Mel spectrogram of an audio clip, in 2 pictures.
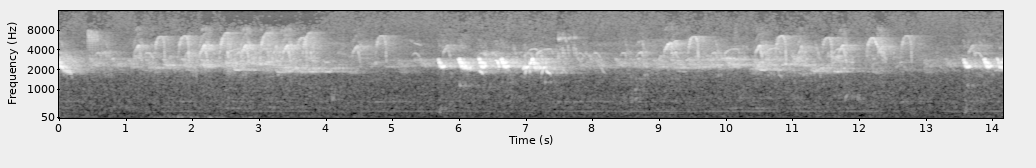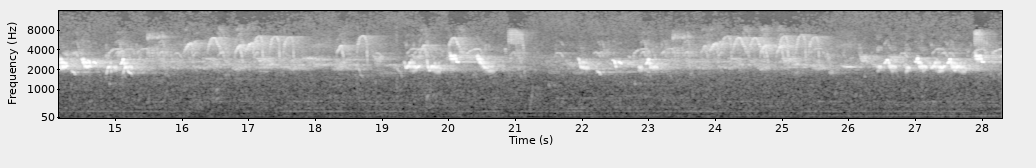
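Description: Faint bird chirping in short high bursts every few seconds, over a low steady hum.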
